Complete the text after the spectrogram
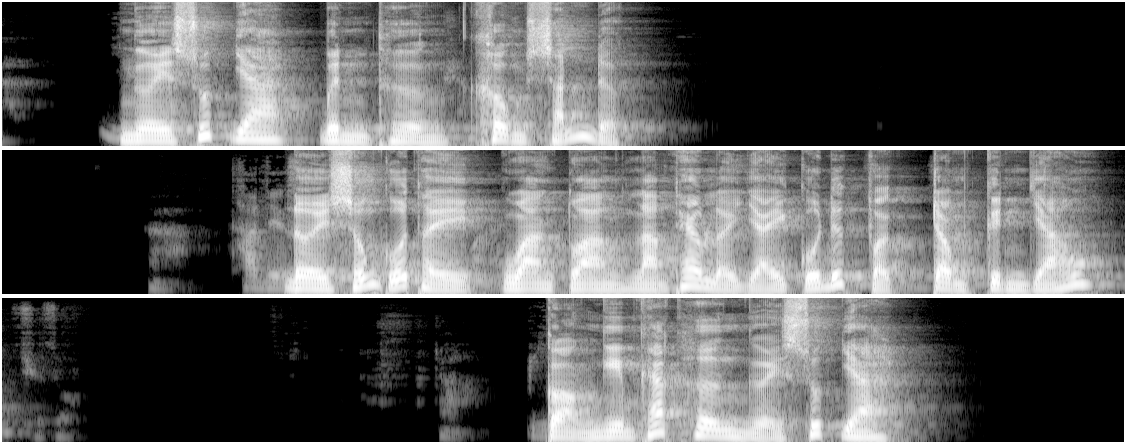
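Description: An elderly man speaks calmly and clearly into a microphone, pausing between phrases.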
